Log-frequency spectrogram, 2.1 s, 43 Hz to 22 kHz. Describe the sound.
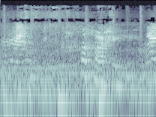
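Meowing from a 14-year-old light gray tortoiseshell cat: a few drawn-out, voice-like meows that bend in pitch over a constant background hiss.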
